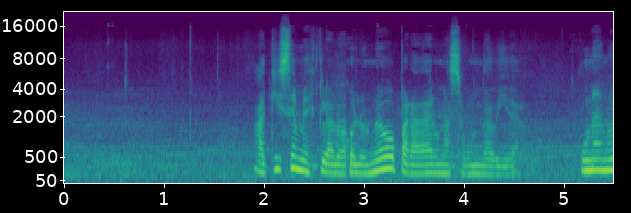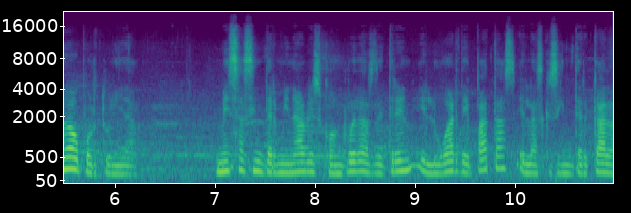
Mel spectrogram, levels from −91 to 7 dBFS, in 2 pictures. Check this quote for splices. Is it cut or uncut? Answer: cut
